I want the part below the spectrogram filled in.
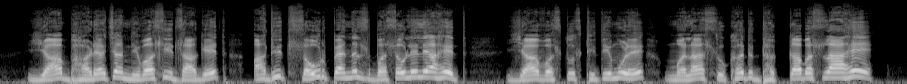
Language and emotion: Marathi, surprised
